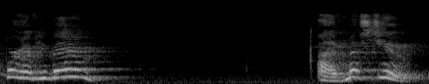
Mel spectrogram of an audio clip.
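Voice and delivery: lightly voiced grandpa welcoming; grandfather's greeting. Grandfather greeting the grandson at the door, fondly. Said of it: "open up the door ... and go".

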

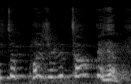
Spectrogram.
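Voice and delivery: fast, high, chuckling aside; gleeful chortle; delighted laughter. A narrator's reading. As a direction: laugh through it, tickled by the boy.

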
